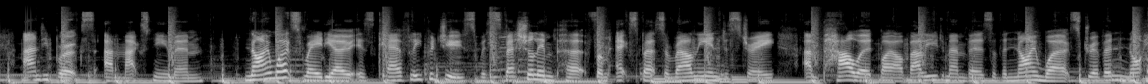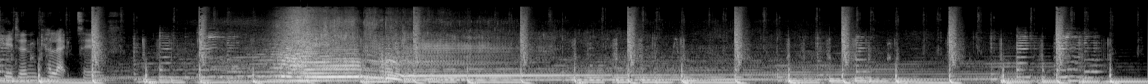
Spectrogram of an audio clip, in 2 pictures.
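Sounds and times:
speech: 0.0s - 13.2s
3-litre RSR race car engine roaring past: 11.3s - 22.8s.

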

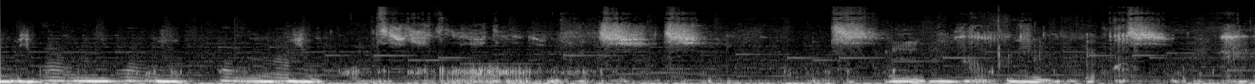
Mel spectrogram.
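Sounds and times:
people vocally imitating animal growls: 0.0s - 7.4s, 8.1s - 12.5s
breathy hisses: 3.0s - 12.5s.

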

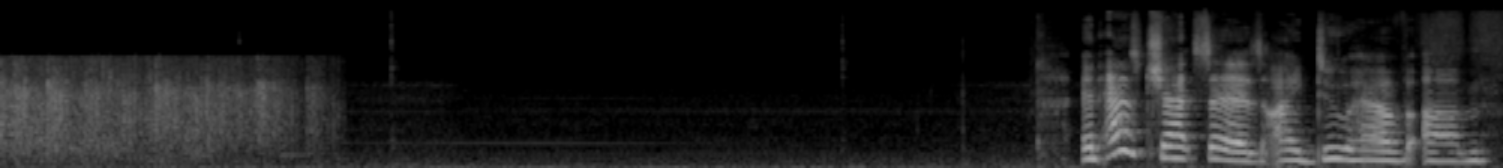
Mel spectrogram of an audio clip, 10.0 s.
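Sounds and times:
canned applause from a yay button sound effect: 0.0s - 2.3s
speech: 7.2s - 10.0s.

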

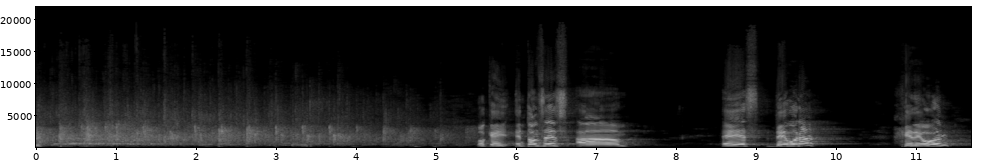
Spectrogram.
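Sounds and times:
audience applause: 0.0s - 5.7s
speech: 5.5s - 7.5s, 8.6s - 9.8s, 10.8s - 11.5s.

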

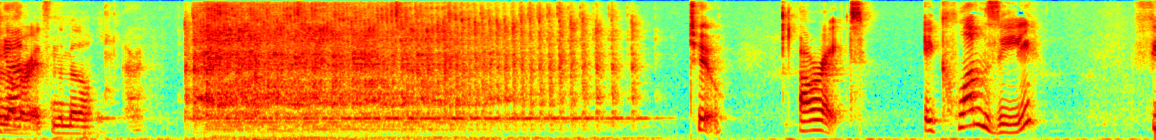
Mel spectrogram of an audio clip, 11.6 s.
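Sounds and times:
speech: 0.3s - 1.5s, 7.0s - 7.3s, 8.0s - 10.5s
boardwalk-style prize wheel spinning: 1.8s - 6.8s.

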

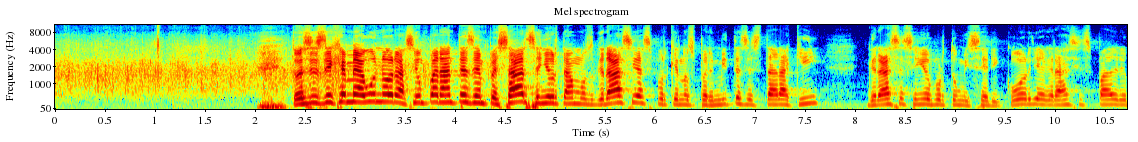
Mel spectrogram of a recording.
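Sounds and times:
audience applause: 0.0s - 4.0s
speech: 2.4s - 10.7s.

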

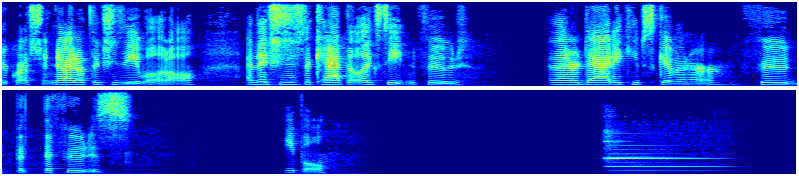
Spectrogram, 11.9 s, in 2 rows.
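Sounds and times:
speech: 0.0s - 7.0s, 8.1s - 8.5s
Facebook notification chime: 10.5s - 11.6s.

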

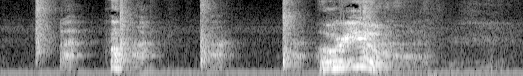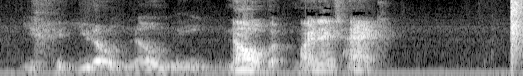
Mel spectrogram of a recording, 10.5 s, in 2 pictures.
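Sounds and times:
low steady hum: 0.0s - 10.4s
hard slaps: 0.3s - 4.0s
speech: 0.6s - 1.6s, 6.1s - 9.1s.

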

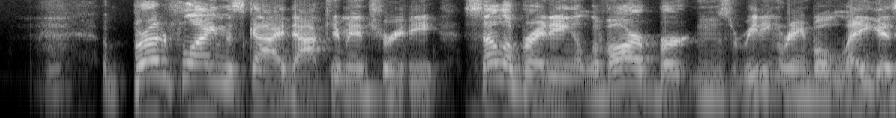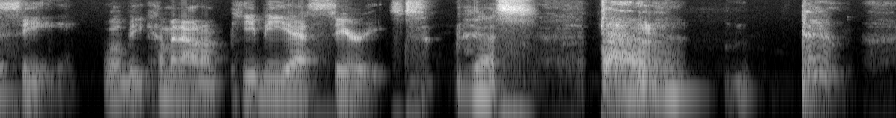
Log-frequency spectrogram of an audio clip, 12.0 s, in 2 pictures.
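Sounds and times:
speech: 0.9s - 11.0s
harsh coughing after beer went down the wrong pipe: 10.0s - 10.6s, 11.3s - 11.6s.

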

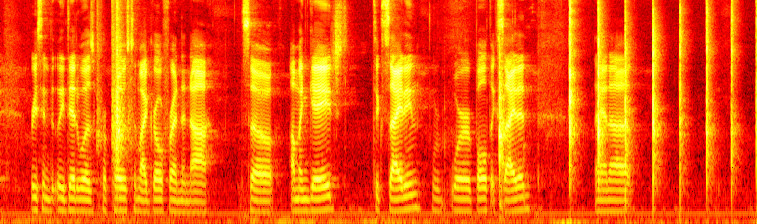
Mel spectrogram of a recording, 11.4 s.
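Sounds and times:
speech: 0.5s - 8.2s, 8.9s - 9.6s
hand clapping: 8.5s - 11.3s.

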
